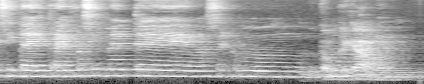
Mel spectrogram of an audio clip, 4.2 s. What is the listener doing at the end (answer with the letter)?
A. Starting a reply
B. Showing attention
A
